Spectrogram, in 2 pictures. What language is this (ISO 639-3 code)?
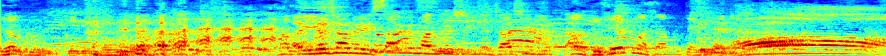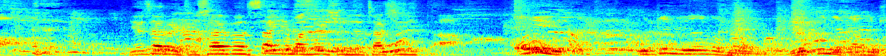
kor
